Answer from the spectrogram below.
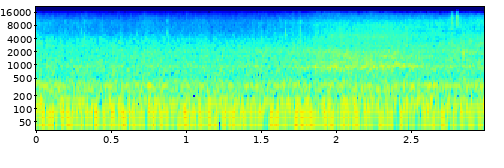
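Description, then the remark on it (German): A steady, droning rumble inside a car being driven somewhat too fast, dominated by low road and engine noise with a faint airy hiss, constant and unbroken throughout, with no voices. “Fahr zu schnell.”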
